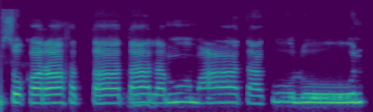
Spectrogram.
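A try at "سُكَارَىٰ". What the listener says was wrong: سکارا را موٹا بھی رہے گا اور را بھی لمبا ہوگا۔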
